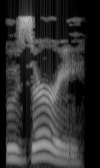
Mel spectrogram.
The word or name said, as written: uzuri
